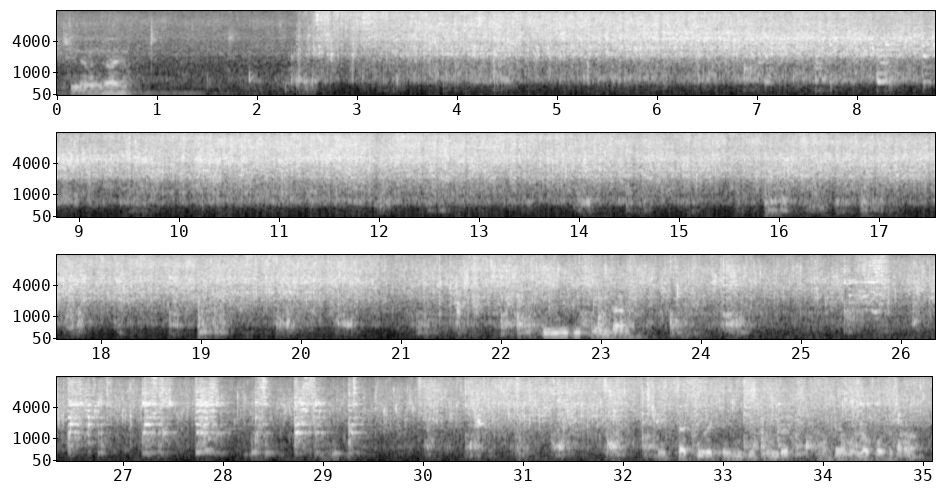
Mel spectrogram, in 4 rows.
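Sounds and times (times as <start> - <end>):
shallots sizzling in hot oil: 0.1 - 35.0
ladle scraping metal pan: 25.4 - 32.4.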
